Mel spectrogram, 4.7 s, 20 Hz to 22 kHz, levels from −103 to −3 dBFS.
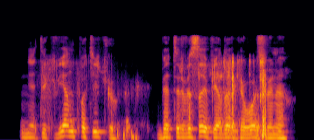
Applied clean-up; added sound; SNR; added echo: neural mask model Resemble Enhance denoiser.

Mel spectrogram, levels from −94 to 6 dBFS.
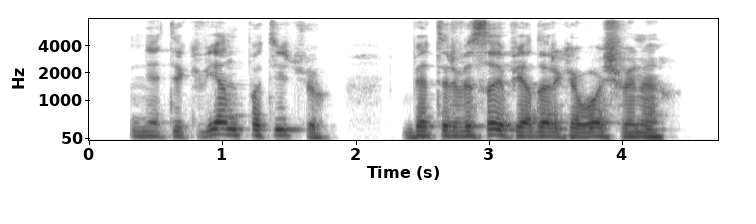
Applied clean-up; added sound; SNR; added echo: none; none; none; none.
